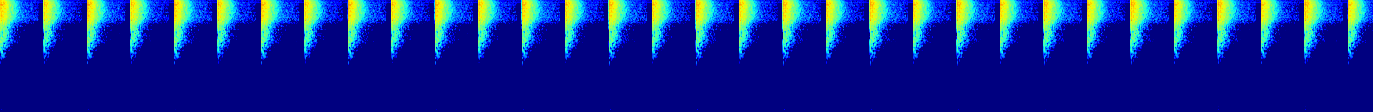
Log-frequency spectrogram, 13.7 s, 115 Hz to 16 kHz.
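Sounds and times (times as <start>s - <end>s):
closed hi-hats: 0.0s - 13.7s.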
